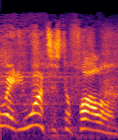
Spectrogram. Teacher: These two words sound like one, wants us. There's also the omission of the H in him. · First, there's linking. These two words sound like one, wants us.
